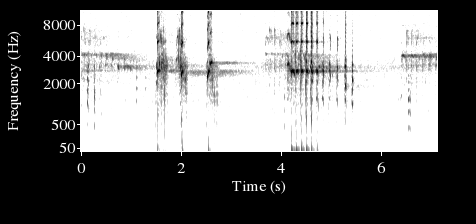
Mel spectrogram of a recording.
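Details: Winter duet of a bald eagle pair at the old snag nest, Big Bear Lake, California, from a live nest camera: three separate shrill yelps, a pause, then a quick rattling burst of high-pitched chitters and a faint closing squeak.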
